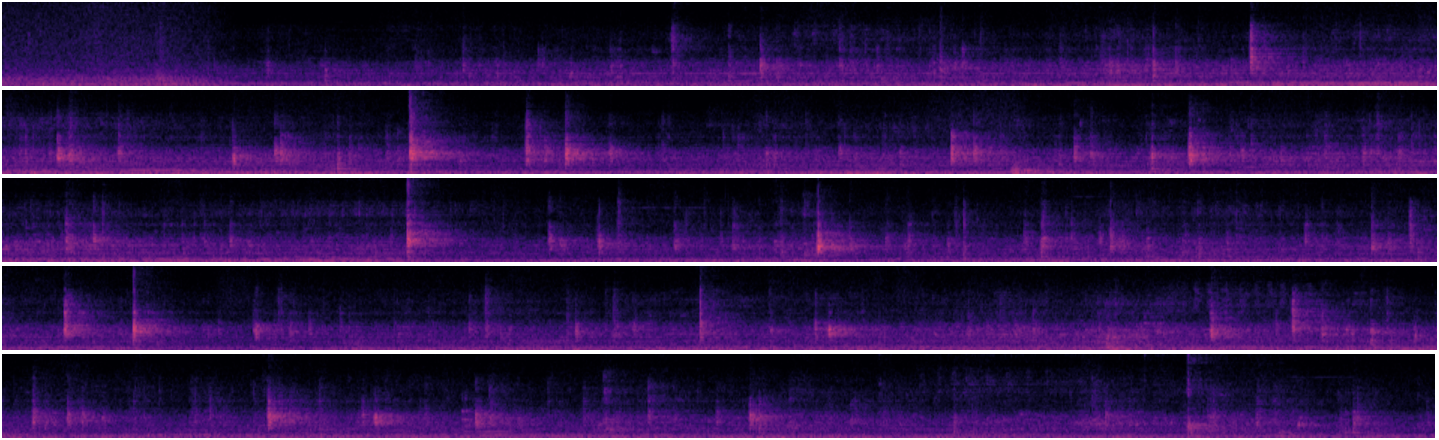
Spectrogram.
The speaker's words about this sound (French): on est sur le port, et on a mis un micro dans l'eau et un micro dehors.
